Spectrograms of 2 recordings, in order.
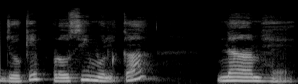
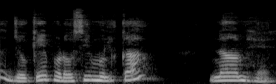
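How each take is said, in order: Both takes have the same delivery.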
